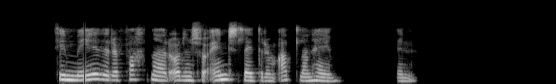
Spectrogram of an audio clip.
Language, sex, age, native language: Icelandic, female, 20-29, Icelandic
